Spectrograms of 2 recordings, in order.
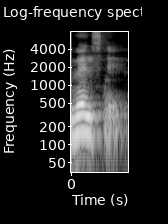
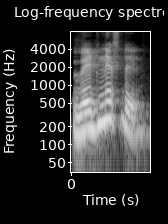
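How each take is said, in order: First: Two syllables are said, with the middle d silent. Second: Three syllables are said, with the middle d sounded. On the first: The speaker calls it right. "वेंसडे, not वेडनेसडे" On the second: The speaker calls it wrong. "ये वेडनेसडे ना हो के"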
